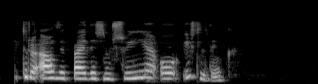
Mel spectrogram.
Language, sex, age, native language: Icelandic, female, 30-39, Icelandic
